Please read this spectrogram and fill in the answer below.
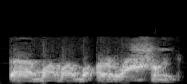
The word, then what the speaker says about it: Lackland: Went to the academy at Lakeland Air Force Base, Lackland. I mispronounced that. I misspoke. Lackland Air Force Base.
